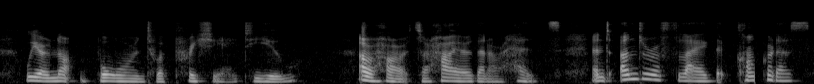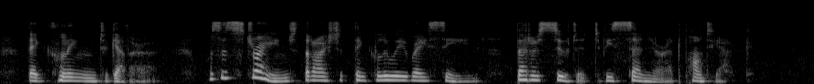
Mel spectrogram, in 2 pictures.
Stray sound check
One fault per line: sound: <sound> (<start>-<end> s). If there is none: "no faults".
sound: dropout (7.5-7.6 s)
